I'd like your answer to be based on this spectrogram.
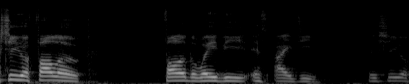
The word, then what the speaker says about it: Wavey: So the Wavey podcast, it is the IG is official Wavey Productions _. Now that's Wavey with the E. Okay. – It's a silent E, but it's an E. – Yeah. It's an E in there and then a Y.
